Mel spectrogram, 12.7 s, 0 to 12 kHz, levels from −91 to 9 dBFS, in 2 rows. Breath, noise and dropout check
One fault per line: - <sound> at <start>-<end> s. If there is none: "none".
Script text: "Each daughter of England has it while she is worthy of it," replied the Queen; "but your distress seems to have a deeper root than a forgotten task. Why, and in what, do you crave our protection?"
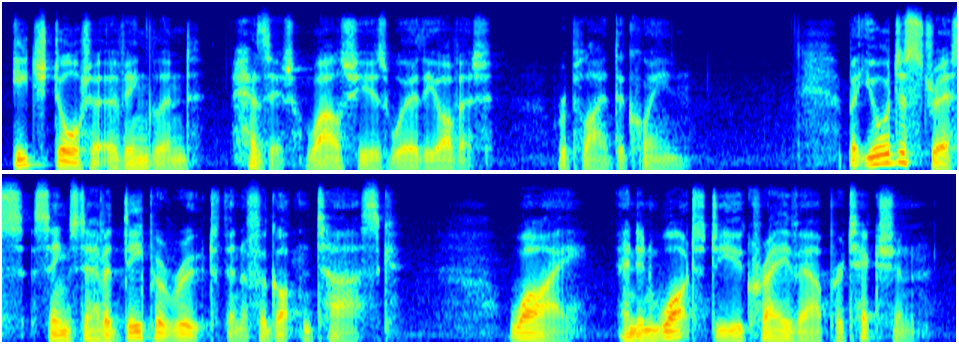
none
